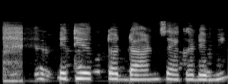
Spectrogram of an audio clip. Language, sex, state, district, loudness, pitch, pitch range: Bengali, female, West Bengal, North 24 Parganas, -15 LUFS, 240 Hz, 225-260 Hz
